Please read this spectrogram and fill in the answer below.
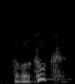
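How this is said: The name is said with its Hebrew pronunciation. "I'm not going to pronounce the Hebrew"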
